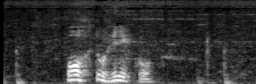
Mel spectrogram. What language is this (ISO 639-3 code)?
por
